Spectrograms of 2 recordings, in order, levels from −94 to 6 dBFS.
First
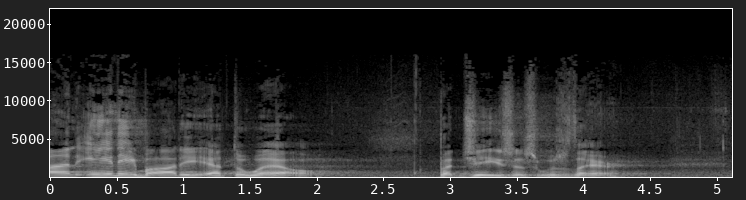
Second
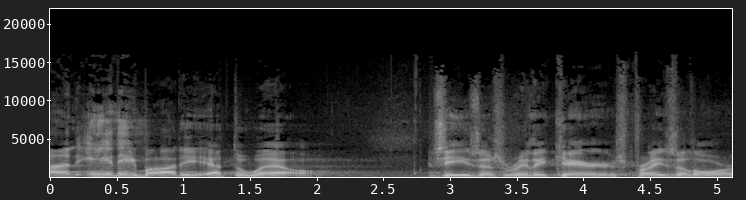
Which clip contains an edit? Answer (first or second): second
